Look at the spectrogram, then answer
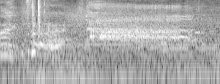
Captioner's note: sword thudding; soft tense orchestral music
